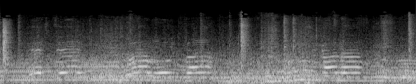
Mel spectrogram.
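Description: Car engine heard from inside the cabin, running under load. Its note drops briefly around the middle and climbs again as the car lifts off and accelerates, with a sharp click a little after halfway.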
